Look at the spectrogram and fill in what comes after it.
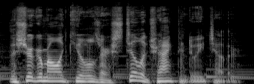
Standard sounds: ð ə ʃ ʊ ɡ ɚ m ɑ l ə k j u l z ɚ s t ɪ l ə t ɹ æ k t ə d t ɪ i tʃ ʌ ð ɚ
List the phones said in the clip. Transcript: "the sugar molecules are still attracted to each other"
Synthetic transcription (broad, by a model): ð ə ʃ ʊ ɡ ɚ m ɑ l ə k j u l z ɚ s t ɪ l ə t ɹ æ k t ə d t ɪ i tʃ ʌ ð ɚ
